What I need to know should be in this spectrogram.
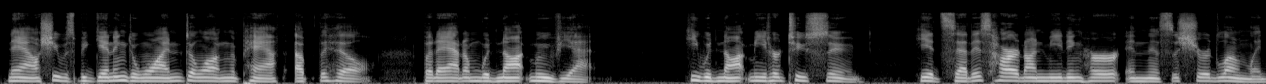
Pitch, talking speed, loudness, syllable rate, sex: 155 Hz, 175 wpm, -18 LUFS, 4.5 syllables/s, female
